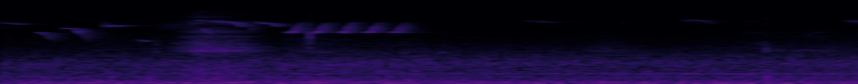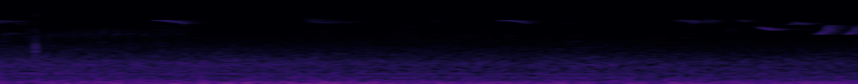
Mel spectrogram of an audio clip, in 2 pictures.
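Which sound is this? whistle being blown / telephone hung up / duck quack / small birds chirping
small birds chirping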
